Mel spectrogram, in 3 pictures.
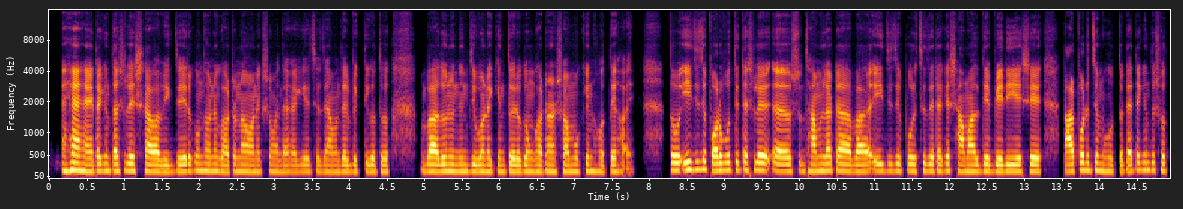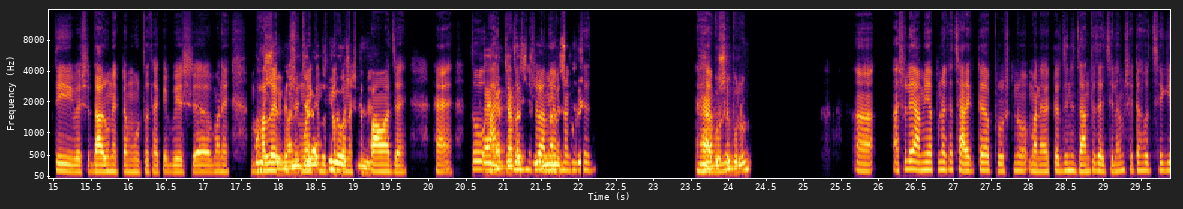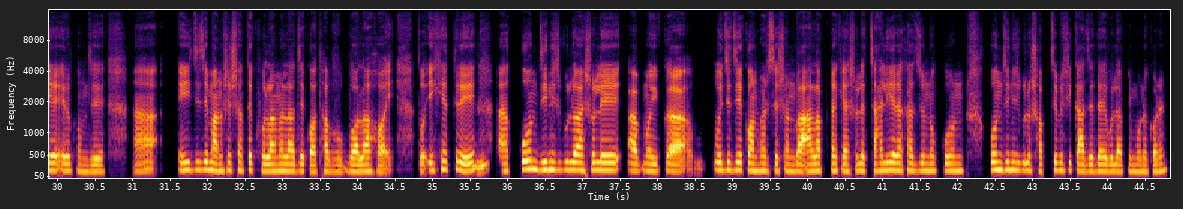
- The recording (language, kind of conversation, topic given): Bengali, podcast, নতুন মানুষের সঙ্গে আপনি কীভাবে স্বচ্ছন্দে কথোপকথন শুরু করেন?
- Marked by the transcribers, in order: none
